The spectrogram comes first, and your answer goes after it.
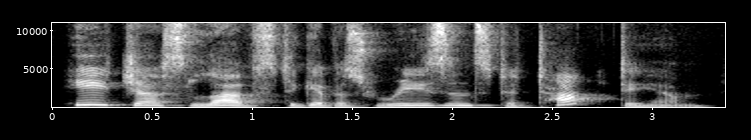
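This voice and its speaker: A woman's voice: mid-range voice, sing-song, unhurried, breathy edge, voice pushed up, exaggerated voice. A woman voicing a bubbly, theatrical little girl who talks in a sing-song, dramatic way. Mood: theatrical, giddy.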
